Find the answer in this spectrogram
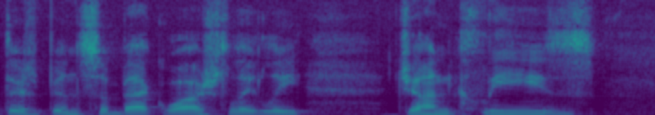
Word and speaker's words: John Cleese: John Cleese, you better pronounce it to rhyme with sneeze or he'll reprimand you,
